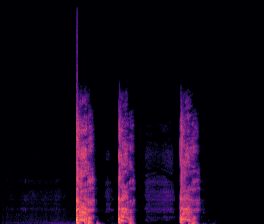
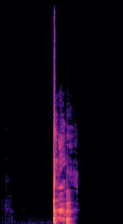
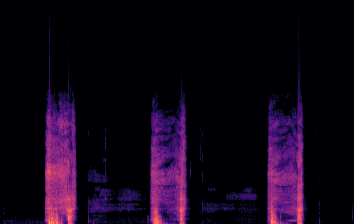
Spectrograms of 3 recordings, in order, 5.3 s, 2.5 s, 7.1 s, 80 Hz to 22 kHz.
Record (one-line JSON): {"three_cough_length": "5.3 s", "three_cough_amplitude": 32768, "three_cough_signal_mean_std_ratio": 0.32, "cough_length": "2.5 s", "cough_amplitude": 32768, "cough_signal_mean_std_ratio": 0.26, "exhalation_length": "7.1 s", "exhalation_amplitude": 32768, "exhalation_signal_mean_std_ratio": 0.3, "survey_phase": "beta (2021-08-13 to 2022-03-07)", "age": "45-64", "gender": "Male", "wearing_mask": "No", "symptom_runny_or_blocked_nose": true, "symptom_other": true, "symptom_onset": "8 days", "smoker_status": "Never smoked", "respiratory_condition_asthma": false, "respiratory_condition_other": false, "recruitment_source": "Test and Trace", "submission_delay": "2 days", "covid_test_result": "Negative", "covid_test_method": "RT-qPCR"}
